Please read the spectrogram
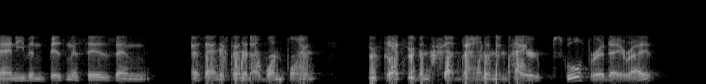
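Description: From 1.44 to 5.33 s, after "even businesses", a codec payload misread buries the speech in harsh distortion. The G.726 bit order is swapped, and normal sound returns at "school for a".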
